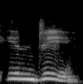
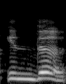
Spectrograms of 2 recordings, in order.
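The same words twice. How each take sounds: First: "the" said as "thee" before the vowel; "in the" with "the" as a long "dee"; right way. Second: "the" said as "thuh" before the vowel; "in the" with "the" as a short "thuh"; wrong way. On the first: Teacher shows the class the right reading, "the" as "thee". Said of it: "tapi in the". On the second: Teacher shows the class the wrong reading, "the" as "thuh". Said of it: "jadi bukan in the". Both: Shown as a demonstration.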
